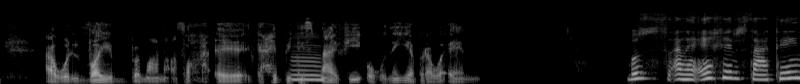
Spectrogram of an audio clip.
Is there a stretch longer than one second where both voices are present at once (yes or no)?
no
